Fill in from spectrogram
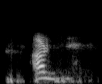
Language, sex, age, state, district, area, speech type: Maithili, female, 45-60, Bihar, Supaul, rural, conversation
